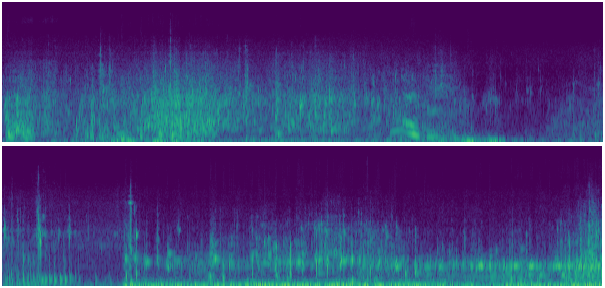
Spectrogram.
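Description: River water splashing and sloshing close to the microphone. From about seven seconds in, the sound turns to a steady, muffled underwater rumble with a faint hum, heard with the microphone under the water.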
